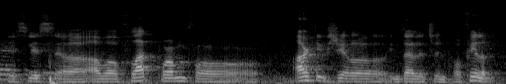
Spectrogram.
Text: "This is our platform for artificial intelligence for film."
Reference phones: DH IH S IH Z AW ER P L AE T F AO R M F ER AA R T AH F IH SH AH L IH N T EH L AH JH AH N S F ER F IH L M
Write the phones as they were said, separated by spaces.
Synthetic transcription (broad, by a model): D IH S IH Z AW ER F L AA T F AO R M F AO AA R T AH F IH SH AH L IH N T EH L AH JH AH N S F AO F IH L M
